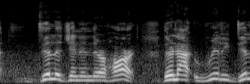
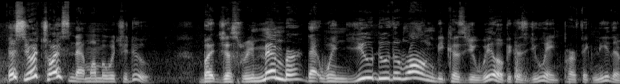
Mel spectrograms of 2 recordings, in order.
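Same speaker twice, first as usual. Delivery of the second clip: usual speaking voice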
